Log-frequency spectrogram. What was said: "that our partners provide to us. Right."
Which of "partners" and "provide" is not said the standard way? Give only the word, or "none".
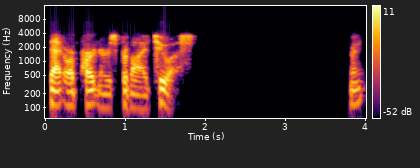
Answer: none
